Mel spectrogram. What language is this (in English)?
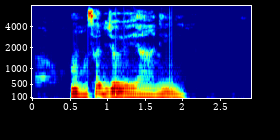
Ganda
